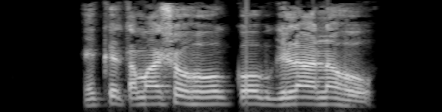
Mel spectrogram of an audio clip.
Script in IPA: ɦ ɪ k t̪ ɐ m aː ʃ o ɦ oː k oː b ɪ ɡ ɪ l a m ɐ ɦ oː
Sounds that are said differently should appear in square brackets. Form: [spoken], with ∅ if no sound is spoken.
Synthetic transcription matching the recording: ɦ ɪ k t̪ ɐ m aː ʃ o ɦ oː k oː b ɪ ɡ ɪ l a [n] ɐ ɦ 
